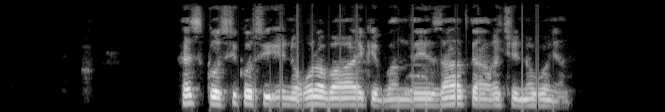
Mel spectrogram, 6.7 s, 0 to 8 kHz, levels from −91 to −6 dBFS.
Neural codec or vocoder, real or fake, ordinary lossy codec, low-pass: none; real; MP3, 48 kbps; 7.2 kHz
